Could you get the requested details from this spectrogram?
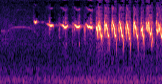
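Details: Lined Seedeater song for young birds to copy: a thin drawn-out whistle, then separate whistled notes that quicken into a dense, regular string of loud buzzy notes.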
